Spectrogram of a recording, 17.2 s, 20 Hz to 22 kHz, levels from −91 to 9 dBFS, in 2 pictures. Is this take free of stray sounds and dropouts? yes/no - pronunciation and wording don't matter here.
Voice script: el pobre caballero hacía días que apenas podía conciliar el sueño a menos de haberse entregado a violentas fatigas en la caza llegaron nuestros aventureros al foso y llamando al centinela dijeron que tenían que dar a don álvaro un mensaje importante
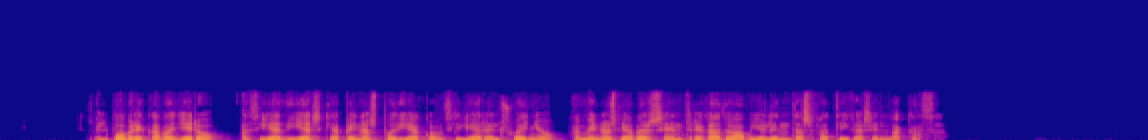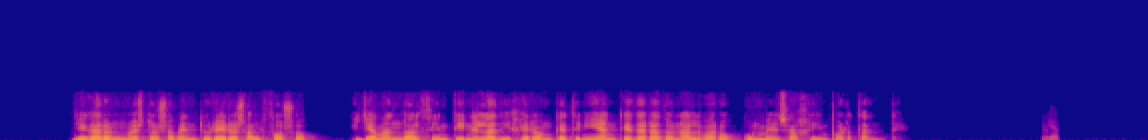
no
